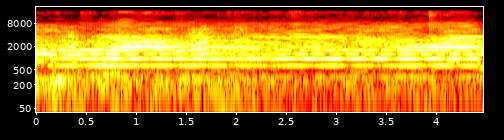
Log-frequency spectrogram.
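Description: Locomotive horn sounding one long steady blast, heard from inside a carriage of the moving train, over the low rumble of the train running on the rails.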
